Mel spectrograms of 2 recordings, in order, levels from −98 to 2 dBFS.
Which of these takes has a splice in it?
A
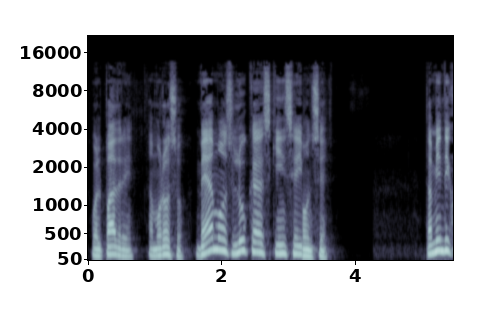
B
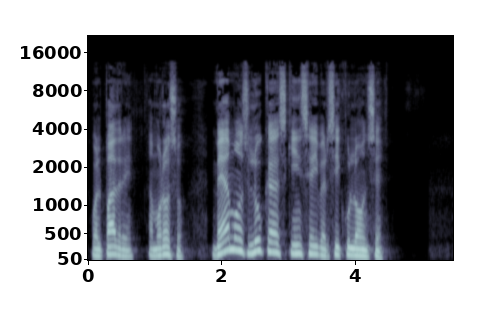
A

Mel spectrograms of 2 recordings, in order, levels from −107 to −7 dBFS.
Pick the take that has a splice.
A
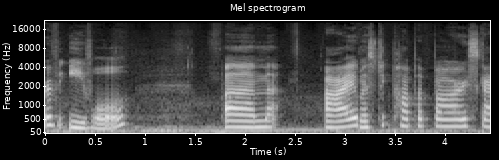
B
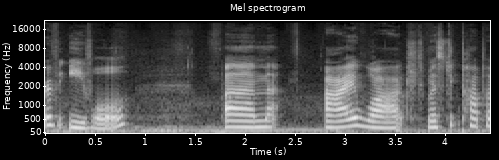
A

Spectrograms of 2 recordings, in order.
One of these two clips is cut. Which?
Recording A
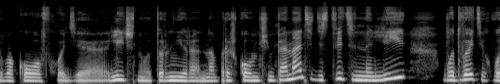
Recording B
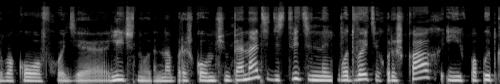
B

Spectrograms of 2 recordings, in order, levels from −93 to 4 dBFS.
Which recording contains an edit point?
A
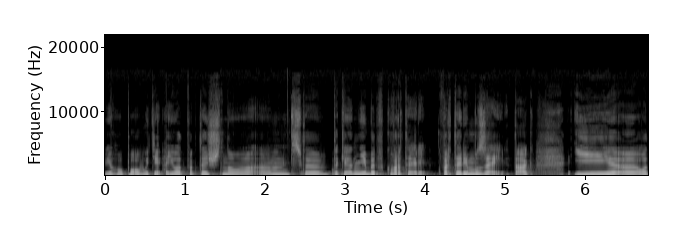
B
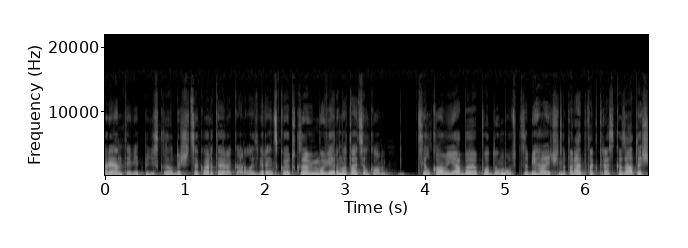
A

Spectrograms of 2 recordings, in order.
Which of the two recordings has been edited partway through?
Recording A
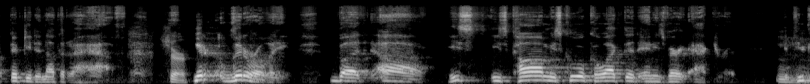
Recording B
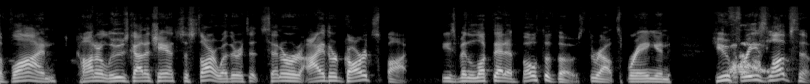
A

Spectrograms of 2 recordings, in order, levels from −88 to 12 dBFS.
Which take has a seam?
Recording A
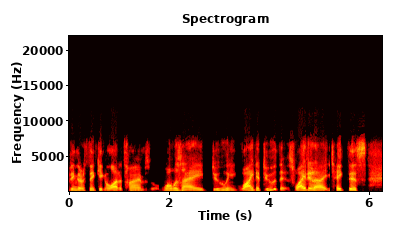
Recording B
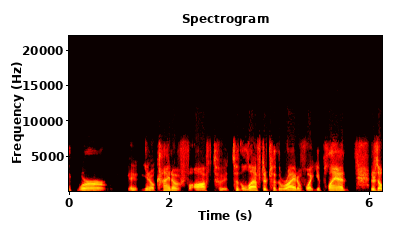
A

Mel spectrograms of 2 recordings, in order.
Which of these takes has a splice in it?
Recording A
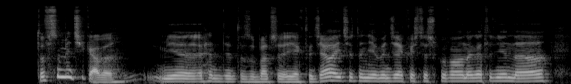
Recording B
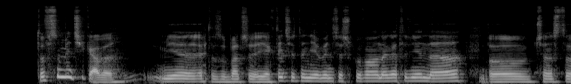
B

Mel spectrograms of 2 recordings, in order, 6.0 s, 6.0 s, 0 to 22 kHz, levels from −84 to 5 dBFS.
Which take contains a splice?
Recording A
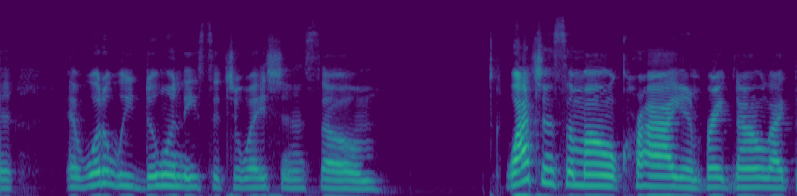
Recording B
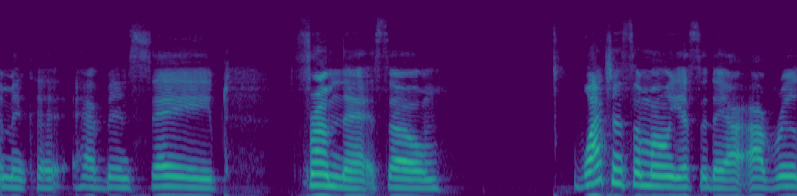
A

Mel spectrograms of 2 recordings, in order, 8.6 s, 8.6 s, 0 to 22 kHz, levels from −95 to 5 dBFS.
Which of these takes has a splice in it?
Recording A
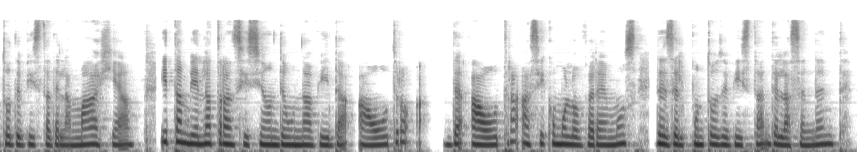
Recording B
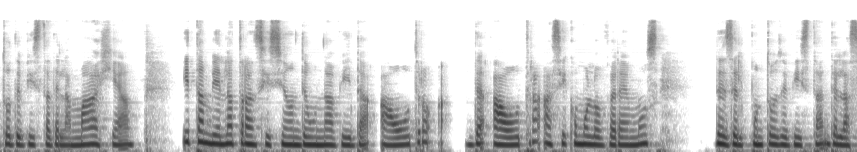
A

